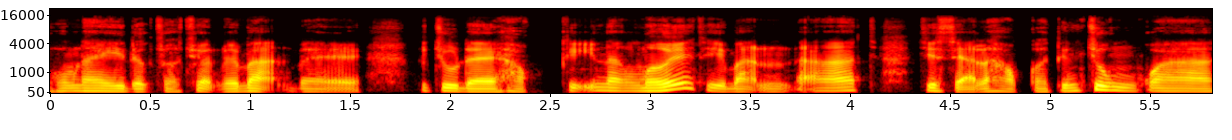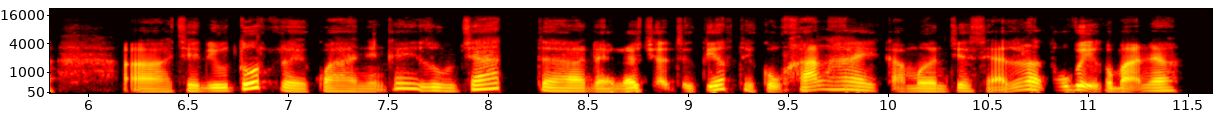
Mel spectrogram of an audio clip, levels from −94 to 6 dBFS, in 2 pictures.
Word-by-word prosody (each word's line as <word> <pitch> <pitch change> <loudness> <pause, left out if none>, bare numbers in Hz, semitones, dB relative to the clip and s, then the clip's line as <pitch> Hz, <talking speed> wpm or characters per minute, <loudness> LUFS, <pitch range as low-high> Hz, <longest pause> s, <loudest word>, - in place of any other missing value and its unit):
Hôm 130 0 -3
nay 125 -1 +2
được 115 -1 0
trò 110 - -8
chuyện - - -1
với 120 +1 +1
bạn 125 0 +3
về 115 -2 -3
cái - - -16
chủ 135 - +3
đề 115 -2 +5
học 110 -1 -4 0.2
kỹ - - -3
năng 135 -3 0
mới, 140 - +7
thì 130 -3 -1
bạn 115 0 -3
đã 140 +3 +2 0.3
chia - - +1
sẻ - - +2
là - - +2
học, - - -3
ờ, 115 - -6
tiếng 130 +1 -2
Trung 155 -4 +3
qua, 125 -2 +1 0.3
ờ, 115 -1 -1
trên 130 -2 -3
YouTube 145 - +3
rồi 130 -4 0
qua 125 -2 -3
những 120 +1 -8
cái 240 0 -2
room 145 -3 -2
chat, 210 - +1 0.2
ơ, 135 -4 +1
để 120 -2 -3
nói 130 +2 +3
chuyện - - -4
trực 125 - -9
tiếp 190 - +3
thì - - -7
cũng 115 - -3
khá 155 +8 +2
là 195 - -7
hay. 180 -5 0
Cảm 125 - -6
ơn 125 -1 +1
chia 135 - -2
sẻ 130 - -3
rất 155 - -5
là 185 - +4
thú 165 - -4
vị 190 - +5
của - - 0
bạn 125 - +2
nha. 145 +1 0
130 Hz, 295 wpm, -23 LUFS, 120-145 Hz, 0.3 s, mới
